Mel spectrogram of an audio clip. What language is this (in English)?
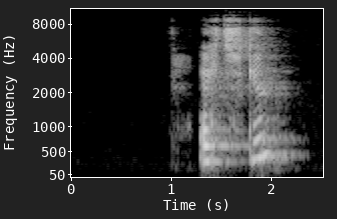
Kabyle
